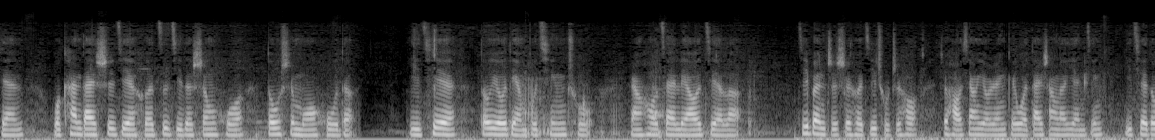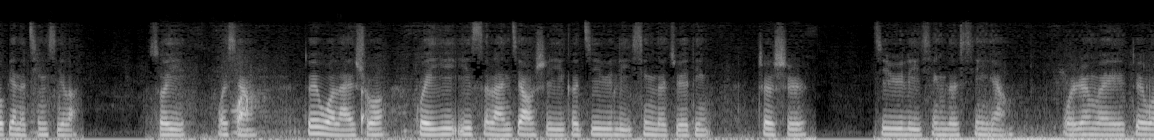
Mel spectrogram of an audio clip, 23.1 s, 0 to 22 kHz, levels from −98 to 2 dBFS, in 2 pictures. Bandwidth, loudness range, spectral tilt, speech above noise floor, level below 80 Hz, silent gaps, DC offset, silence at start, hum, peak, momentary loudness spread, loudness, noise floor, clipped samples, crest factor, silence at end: 11 kHz; 4 LU; -8 dB/octave; 40 dB; -34 dBFS; none; 1%; 0 s; none; -6 dBFS; 10 LU; -24 LUFS; -63 dBFS; under 0.1%; 18 dB; 0 s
